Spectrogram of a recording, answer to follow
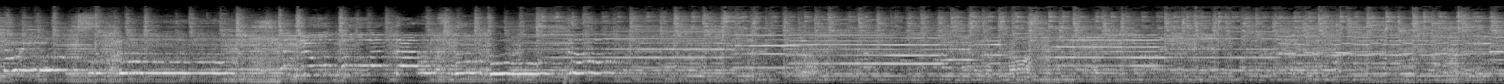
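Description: Live acoustic song: an acoustic guitar strummed under a melodica playing held melody notes, with a woman's singing voice in the first few seconds.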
